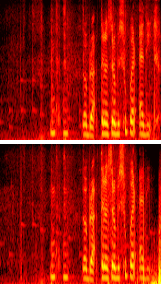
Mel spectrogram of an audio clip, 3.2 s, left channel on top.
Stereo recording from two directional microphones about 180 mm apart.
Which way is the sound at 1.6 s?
5° left (ahead or behind).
